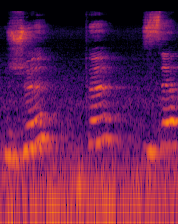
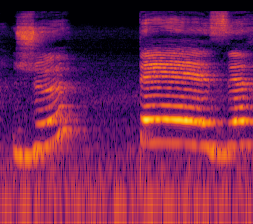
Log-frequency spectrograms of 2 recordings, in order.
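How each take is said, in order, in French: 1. La voyelle du verbe est un schwa faible. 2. La voyelle du verbe est un e ouvert. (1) "ما قدرتش ننطق الكلمه، الاو هذه غلقت لي النطق" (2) "بالاشاره تاع لاكسون هذه حلت لنا المشكل"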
